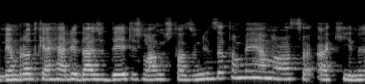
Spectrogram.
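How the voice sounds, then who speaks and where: With an ordinary speaking voice, a woman talks at a fairly high pitch and with fairly even intonation. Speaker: web series host. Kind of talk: panel discussion.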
